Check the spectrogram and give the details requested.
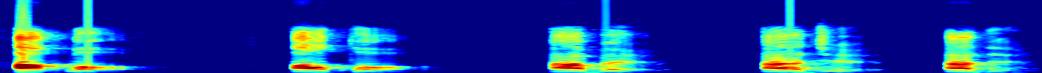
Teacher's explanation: ধাক্কাটা উপরের দিকে যাবে। কফ ত উপরের দিকে যাবে, বা জিম দাল নিচে যাবে · এই পাঁচটি হরফের উপর যজম হলে ধাক্কা দিয়ে পড়তে হয় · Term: কলকলা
